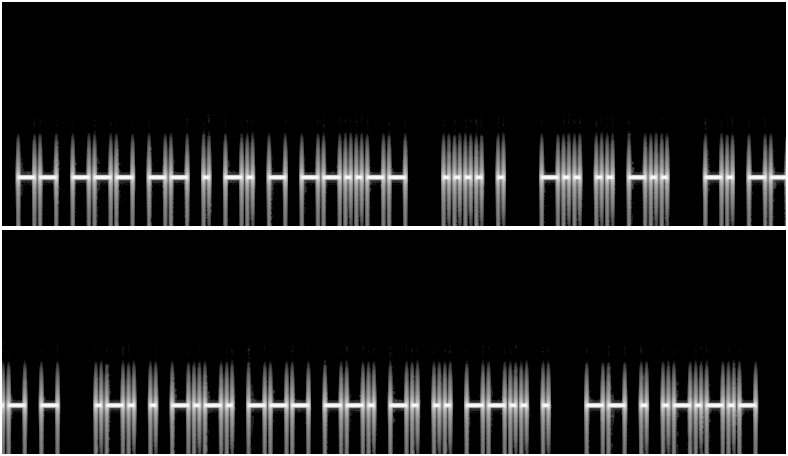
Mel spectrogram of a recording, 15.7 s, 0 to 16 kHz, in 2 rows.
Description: Morse code, heard as a keyed tone, about 22 wpm, 700 Hz. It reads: MOMENT, HE DID NOT RECOGNIZE ME.
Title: Sentences from Top 1400 Words 22wpm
